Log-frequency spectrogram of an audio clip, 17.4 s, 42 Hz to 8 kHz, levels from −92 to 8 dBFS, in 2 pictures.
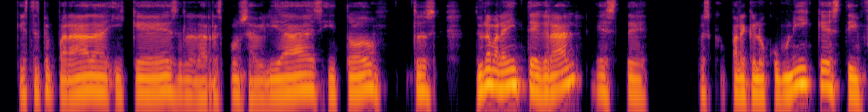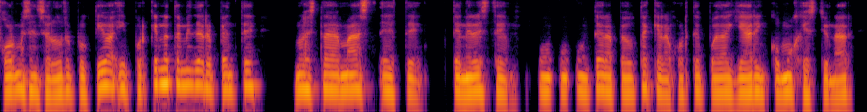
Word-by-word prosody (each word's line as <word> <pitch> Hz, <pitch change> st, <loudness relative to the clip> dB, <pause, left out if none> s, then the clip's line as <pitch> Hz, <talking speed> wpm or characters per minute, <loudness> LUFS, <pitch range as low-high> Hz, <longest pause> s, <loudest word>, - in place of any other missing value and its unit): que -, -, -7 dB
estés 105 Hz, +1 st, -5 dB
preparada 110 Hz, +1 st, +2 dB
y 105 Hz, +2 st, -5 dB
qué 105 Hz, +1 st, +1 dB
es 100 Hz, -3 st, -3 dB
la 95 Hz, -1 st, -5 dB
las 95 Hz, 0 st, -4 dB
responsabilidades 105 Hz, +6 st, -1 dB
y 105 Hz, -, -2 dB
todo. 115 Hz, +3 st, 0 dB, 0.3 s
Entonces, 120 Hz, -3 st, -1 dB, 0.4 s
de 115 Hz, -, +3 dB
una 155 Hz, +5 st, +7 dB
manera 145 Hz, -1 st, +5 dB
integral, 145 Hz, -, +3 dB
este, 105 Hz, -3 st, -2 dB, 0.5 s
pues, -, -, -4 dB, 0.2 s
para 105 Hz, -1 st, +1 dB
que 105 Hz, -, 0 dB
lo 100 Hz, 0 st, +2 dB
comuniques, 140 Hz, +6 st, +3 dB
te 110 Hz, -, 0 dB
informes 115 Hz, +3 st, +1 dB
en 110 Hz, -, 0 dB
salud 105 Hz, +1 st, +1 dB
reproductiva, 115 Hz, +6 st, 0 dB
y 130 Hz, -, 0 dB
por 120 Hz, -1 st, -6 dB
qué 155 Hz, -, 0 dB
no 160 Hz, 0 st, +5 dB
también 150 Hz, -1 st, 0 dB
de 150 Hz, -, +2 dB
repente 130 Hz, +3 st, -3 dB, 0.3 s
no 120 Hz, +2 st, +2 dB
está 125 Hz, +1 st, +1 dB
de 120 Hz, -, +2 dB
más, 120 Hz, +1 st, +4 dB
este, 110 Hz, -4 st, -3 dB, 0.3 s
tener, 110 Hz, 0 st, +4 dB
este, 110 Hz, -1 st, 0 dB, 0.3 s
un 110 Hz, -1 st, 0 dB
un 110 Hz, -1 st, -2 dB
un 110 Hz, -3 st, -1 dB
terapeuta 110 Hz, 0 st, -1 dB
que -, -, -4 dB
a -, -, -1 dB
lo 100 Hz, -, -2 dB
mejor 105 Hz, +1 st, -8 dB
te 115 Hz, -, -3 dB
pueda 105 Hz, 0 st, -1 dB
guiar 105 Hz, +2 st, +2 dB
en 105 Hz, -, 0 dB
cómo 105 Hz, +1 st, +2 dB
gestionar 100 Hz, 0 st, -2 dB
110 Hz, 190 wpm, -22 LUFS, 105-125 Hz, 0.5 s, una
